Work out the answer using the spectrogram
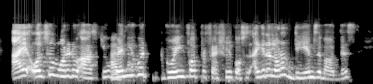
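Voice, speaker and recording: In an Indian accent, a woman with a high voice speaks at a very fast pace with ordinary pitch variation. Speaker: podcast host, homeschooling parent. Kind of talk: interview.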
